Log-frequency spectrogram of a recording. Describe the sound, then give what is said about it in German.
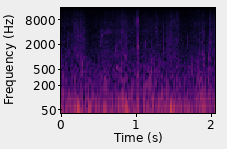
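Footsteps of people walking while holding an interview, an irregular run of soft crunching steps mixed with light rustling and no talk. “wir machen also heute ein Interview beim Laufen. Das ist das erste dieser Art.”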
